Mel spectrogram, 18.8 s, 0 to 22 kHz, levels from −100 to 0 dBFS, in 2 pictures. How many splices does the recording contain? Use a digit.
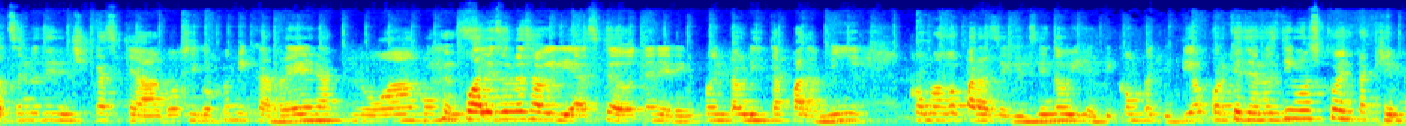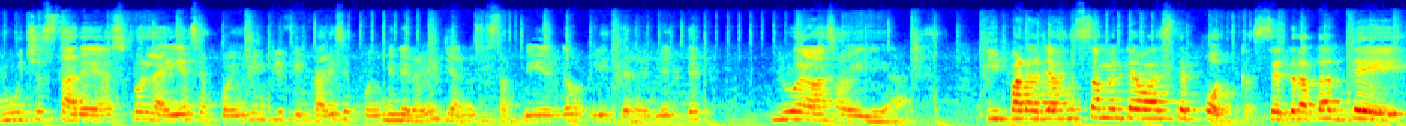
0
